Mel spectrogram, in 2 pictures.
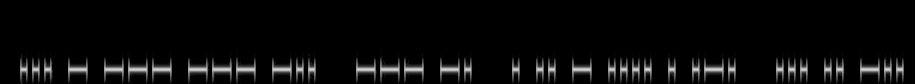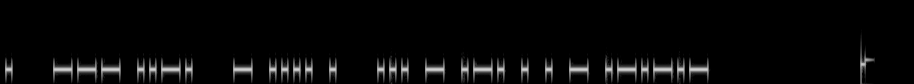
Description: Morse code, heard as a keyed tone, about 20 wpm, 700 Hz. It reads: STOOD ON EITHER SIDE OF THE STREET.
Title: Sentences with 5-Word Phrases - 20wpm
